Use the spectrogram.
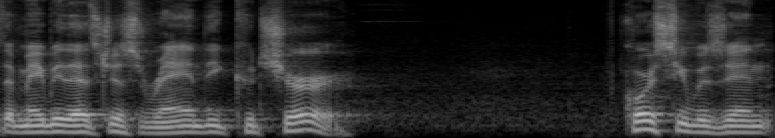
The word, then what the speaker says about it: Couture: It's got to be Randy Couture, right? It's not Couture. Like haute couture.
